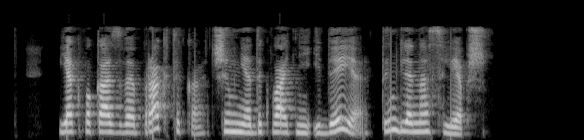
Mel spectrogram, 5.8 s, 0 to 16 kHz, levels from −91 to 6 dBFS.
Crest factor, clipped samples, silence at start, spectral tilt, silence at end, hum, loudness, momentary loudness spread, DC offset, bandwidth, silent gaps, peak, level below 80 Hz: 20 dB; under 0.1%; 0.6 s; -4.5 dB/octave; 1 s; none; -19 LUFS; 10 LU; under 0.1%; 8 kHz; 3.75-3.80 s; 0 dBFS; -64 dBFS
